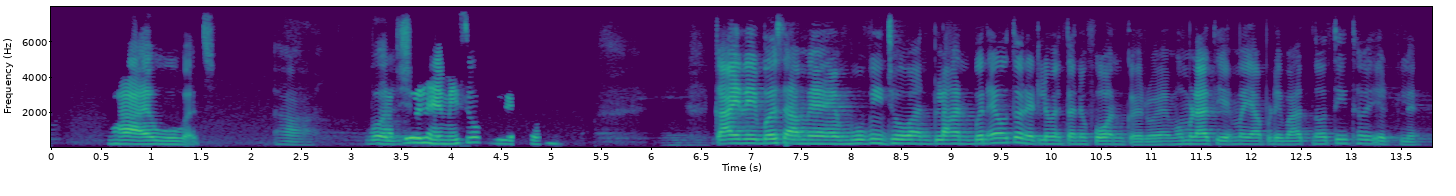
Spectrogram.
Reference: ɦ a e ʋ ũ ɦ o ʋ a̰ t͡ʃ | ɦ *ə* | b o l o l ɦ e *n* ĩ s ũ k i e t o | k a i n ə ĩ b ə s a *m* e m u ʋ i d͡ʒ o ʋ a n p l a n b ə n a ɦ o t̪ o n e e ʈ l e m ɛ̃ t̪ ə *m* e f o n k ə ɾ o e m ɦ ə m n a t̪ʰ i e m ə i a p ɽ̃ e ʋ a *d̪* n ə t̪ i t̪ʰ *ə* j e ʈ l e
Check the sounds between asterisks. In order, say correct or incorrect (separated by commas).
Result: incorrect, incorrect, correct, incorrect, incorrect, correct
